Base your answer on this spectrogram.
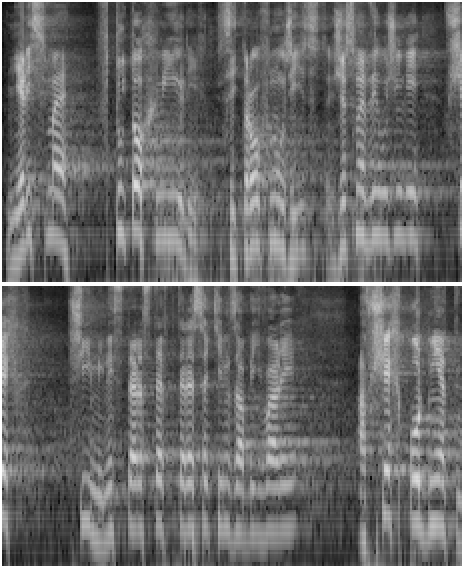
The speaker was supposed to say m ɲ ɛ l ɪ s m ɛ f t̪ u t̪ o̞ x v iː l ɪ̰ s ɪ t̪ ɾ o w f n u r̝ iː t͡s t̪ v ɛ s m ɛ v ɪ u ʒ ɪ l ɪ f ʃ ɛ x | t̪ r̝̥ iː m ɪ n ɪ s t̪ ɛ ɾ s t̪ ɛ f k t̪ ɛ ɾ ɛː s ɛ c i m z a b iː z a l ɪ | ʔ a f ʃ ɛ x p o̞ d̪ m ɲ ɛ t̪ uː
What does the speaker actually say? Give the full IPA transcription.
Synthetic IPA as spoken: m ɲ ɛ l ɪ s m ɛ f t̪ u t̪ o̞ x v iː l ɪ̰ s ɪ t̪ ɾ o w f n u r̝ iː t͡s t̪ ʒ ɛ s m ɛ v ɪ u ʒ ɪ l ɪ f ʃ ɛ x | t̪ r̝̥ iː m ɪ n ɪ s t̪ ɛ ɾ s t̪ ɛ f k t̪ ɛ ɾ ɛː s ɛ c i m z a b iː v a l ɪ | ʔ a f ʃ ɛ x p o̞ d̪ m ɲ ɛ t̪ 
